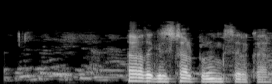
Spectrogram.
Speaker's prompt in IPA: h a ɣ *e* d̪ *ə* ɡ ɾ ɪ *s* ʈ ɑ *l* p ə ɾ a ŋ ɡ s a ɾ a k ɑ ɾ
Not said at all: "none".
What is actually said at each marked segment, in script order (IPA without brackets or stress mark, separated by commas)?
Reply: a, ə, s, l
